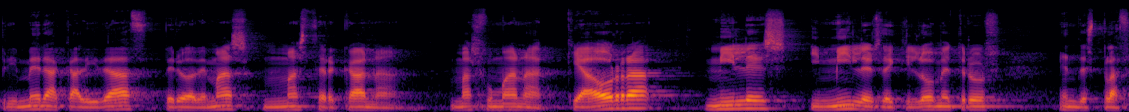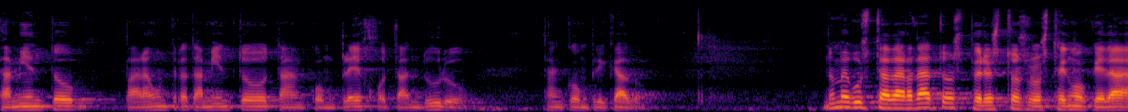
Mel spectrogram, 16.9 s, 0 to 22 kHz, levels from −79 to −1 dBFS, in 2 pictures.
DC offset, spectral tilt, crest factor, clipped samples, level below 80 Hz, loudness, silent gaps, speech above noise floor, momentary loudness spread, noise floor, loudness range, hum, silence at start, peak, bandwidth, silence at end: under 0.1%; -4.5 dB/octave; 22 dB; under 0.1%; -76 dBFS; -29 LUFS; none; 31 dB; 15 LU; -60 dBFS; 9 LU; none; 0 s; -8 dBFS; 16 kHz; 0 s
